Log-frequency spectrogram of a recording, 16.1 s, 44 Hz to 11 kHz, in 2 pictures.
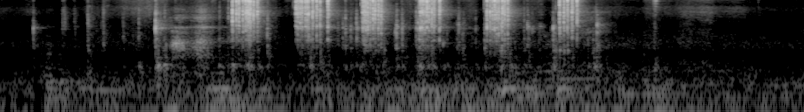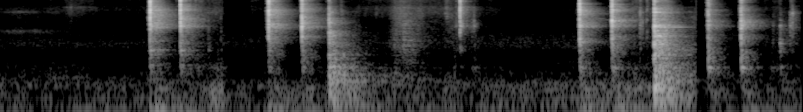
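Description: A ratchet tightens the bolts on a ZL1 supercharger pulley during a Griptech 2.45 pulley install, sounding as bursts of quick clicking ratchet strokes separated by pauses, close and fairly quiet, with an occasional louder metallic knock.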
